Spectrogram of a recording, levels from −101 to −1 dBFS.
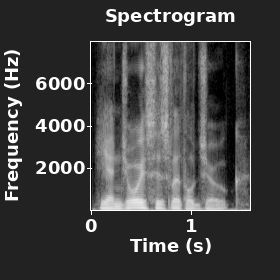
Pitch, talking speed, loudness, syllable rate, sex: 95 Hz, 190 wpm, -16 LUFS, 4.7 syllables/s, male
